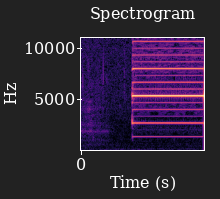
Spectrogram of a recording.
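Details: 1997 Mercedes W210 E300 diesel, glow plug number one tested with a continuity tester: one steady high beep under a second as the probes touch; solid continuity, so this glow plug is good (only number three was bad).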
